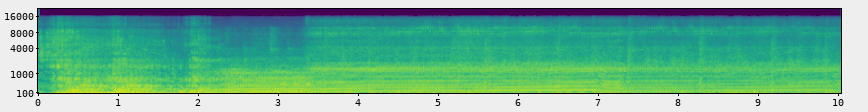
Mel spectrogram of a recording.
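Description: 500-cubic-inch Cadillac V8 in a 1973 AMC Gremlin revving hard and held at high revs during a burnout, the rear tyres spinning and smoking. The engine note holds steady, dips briefly about seven seconds in, then comes back up.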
